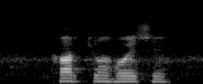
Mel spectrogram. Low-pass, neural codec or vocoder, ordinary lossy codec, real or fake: 7.2 kHz; none; MP3, 32 kbps; real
